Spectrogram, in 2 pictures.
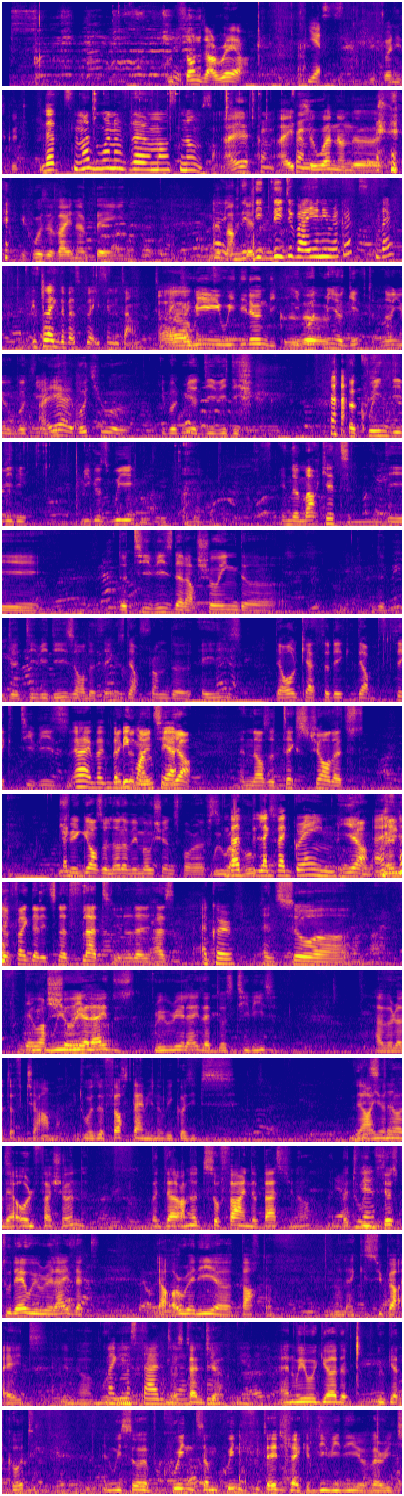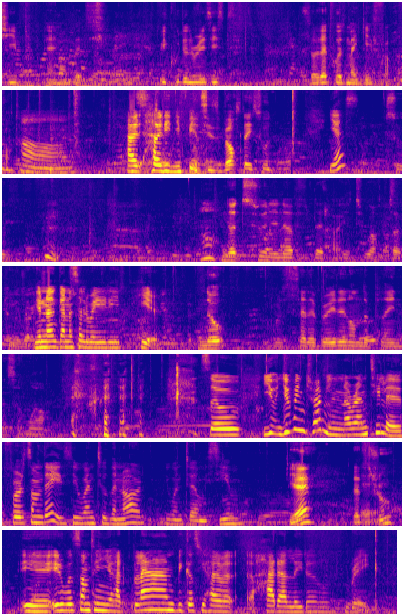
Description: Conversamos con Thomas Mars y Laurent Brancowitz -vocalista y guitarra de la banda francesa- antes de su show en Fauna Primavera. Hablamos sobre Italia, televisores antiguos y qué música francesa escuchan actualmente.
